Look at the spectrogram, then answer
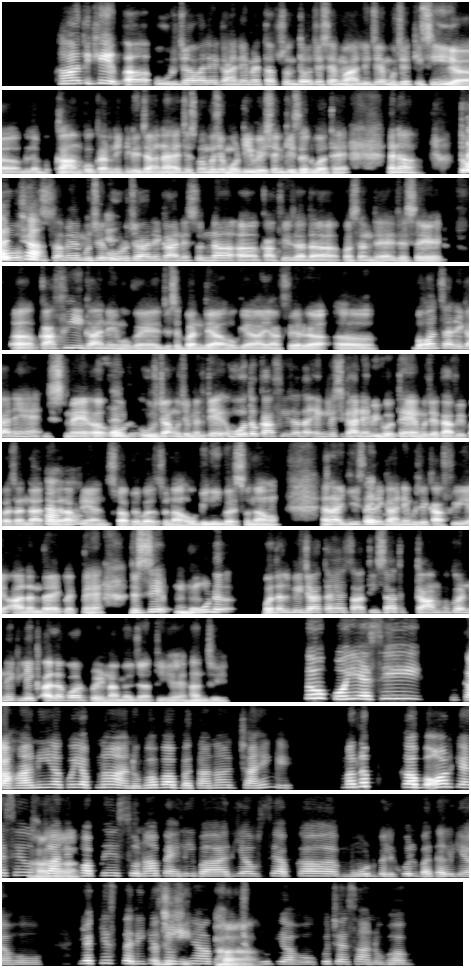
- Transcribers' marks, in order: in English: "मोटिवेशन"; in English: "इंग्लिश"; in English: "अनस्टॉपेबल"; in English: "बिलीवर"; in English: "मूड"; in English: "मूड"
- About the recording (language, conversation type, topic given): Hindi, podcast, मूड ठीक करने के लिए आप क्या सुनते हैं?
